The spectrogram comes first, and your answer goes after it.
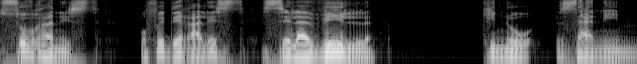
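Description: A man with lively intonation at a fairly slow pace, in a dry sound with no echo against a quiet background. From Morocco. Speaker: opposition member of parliament; politician guest. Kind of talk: casual interview. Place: studio. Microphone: studio mic.

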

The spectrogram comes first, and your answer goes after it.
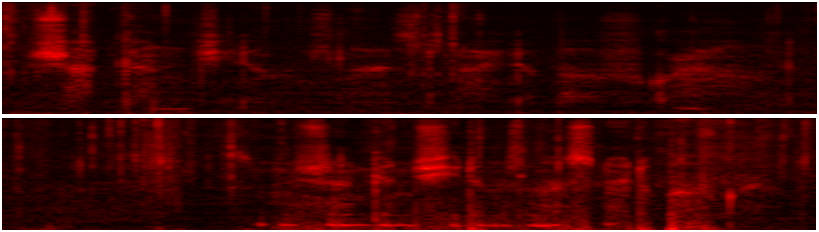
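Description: A man whispers in a relaxed tone. He speaks at a very slow pace. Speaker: ASMR creator. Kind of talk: reading a novel aloud. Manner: soft-spoken, relaxed, sleepy. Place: home room. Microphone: studio mic.

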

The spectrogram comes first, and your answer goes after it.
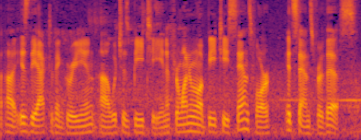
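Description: At a fairly quick pace and with hardly any pauses, a man talks with a fairly low pitch. The sound is dry with no echo, with light background noise. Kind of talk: casual product review tutorial. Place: garden. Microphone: phone near.

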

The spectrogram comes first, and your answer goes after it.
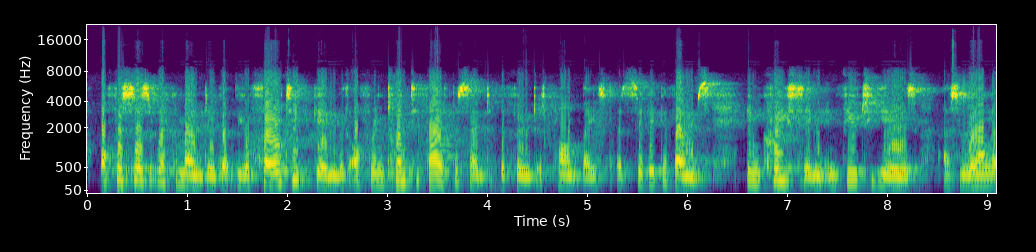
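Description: An English accent over noticeable background noise. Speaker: city councillor. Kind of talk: council debate speech. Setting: council chamber meeting. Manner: fast.

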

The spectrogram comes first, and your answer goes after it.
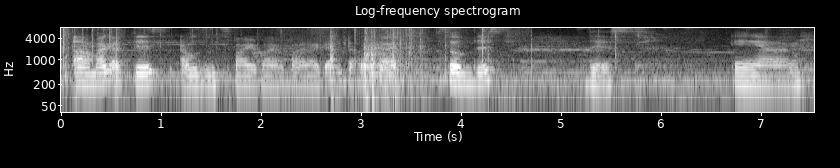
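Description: A woman talks at a moderate pace and ordinary pitch variation while music plays behind her. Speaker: home vlogger. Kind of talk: casual vlog chat. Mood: cheerful, laughing. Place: kitchen. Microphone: phone near.

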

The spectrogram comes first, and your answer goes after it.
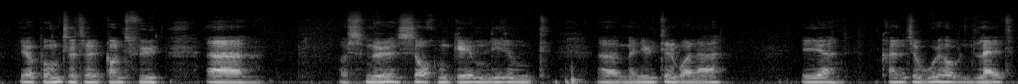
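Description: A man with a fairly low pitch speaks at a moderate pace in a monotone, flat way. He takes long, frequent pauses over light background noise. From Austria. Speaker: contemporary witness; witness. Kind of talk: interview. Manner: halting. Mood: relaxed, reminiscing. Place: home room. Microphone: camera far.

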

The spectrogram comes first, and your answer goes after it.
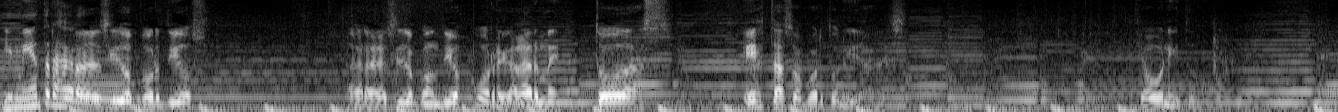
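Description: With a Cuban accent, a man speaks with long, frequent pauses over clear background music, the sound dry with no echo. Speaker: announcer. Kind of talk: casual talk to camera. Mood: reflective, earnest. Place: street. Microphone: phone near.

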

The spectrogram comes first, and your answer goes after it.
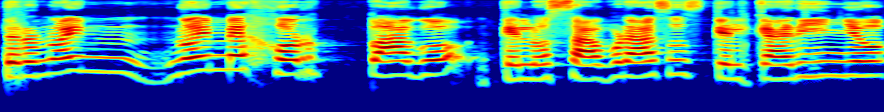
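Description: Her delivery is fairly slow, and her pitch moves in an ordinary way. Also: quiet background. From Mexico. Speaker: host and politician. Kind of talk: rally or protest speech, denouncing president. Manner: indignant, forceful, declamatory. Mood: indignant, emphatic. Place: studio.

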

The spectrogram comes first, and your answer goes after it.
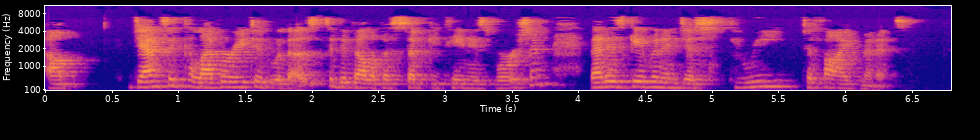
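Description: Speaking at a fairly quick pace with an American accent, a woman's fairly low voice shows ordinary pitch variation against audible room echo. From Scotland. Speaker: pharmaceutical company CEO; guest. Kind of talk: interview. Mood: calm, explanatory. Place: office. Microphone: webcam.

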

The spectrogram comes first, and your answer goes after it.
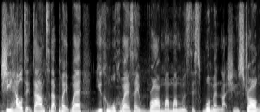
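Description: A woman at a moderate pace, ordinary pitch variation, dry sound with no echo. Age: 30s. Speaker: panel guest; guest. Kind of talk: casual debate. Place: studio. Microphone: studio mic.

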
